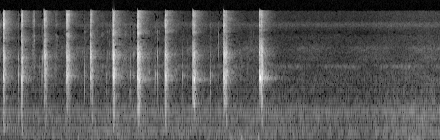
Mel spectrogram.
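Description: A quick run of about a dozen short, sharp clicks, roughly four a second, that stops about two and a half seconds in.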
